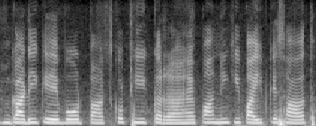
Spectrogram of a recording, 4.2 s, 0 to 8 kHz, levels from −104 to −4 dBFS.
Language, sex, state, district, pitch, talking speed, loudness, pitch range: Hindi, female, Punjab, Pathankot, 230 Hz, 200 wpm, -16 LUFS, 220-240 Hz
